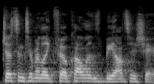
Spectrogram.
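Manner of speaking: quick, fast rattled-off delivery. Repeating quiz answer options on request: saying them really fast. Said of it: "I'm gonna say them really fast".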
